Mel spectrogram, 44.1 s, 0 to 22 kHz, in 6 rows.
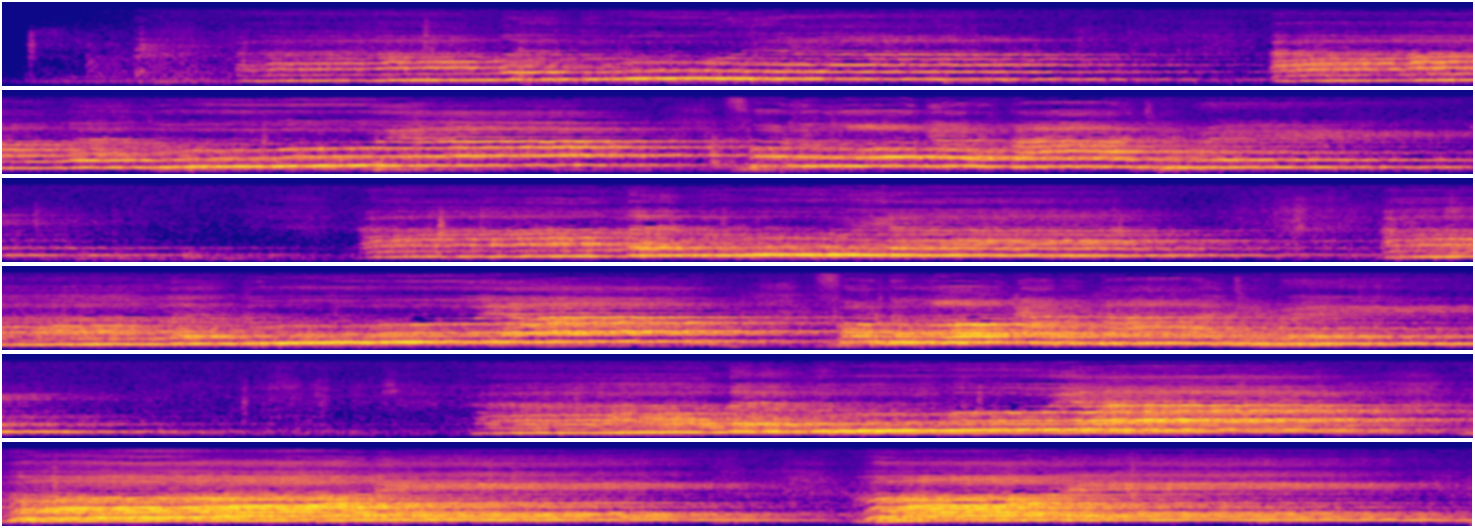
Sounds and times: Choir: 0:01.2 - 0:15.8, 0:16.5 - 0:30.6, 0:31.8 - 0:44.1.

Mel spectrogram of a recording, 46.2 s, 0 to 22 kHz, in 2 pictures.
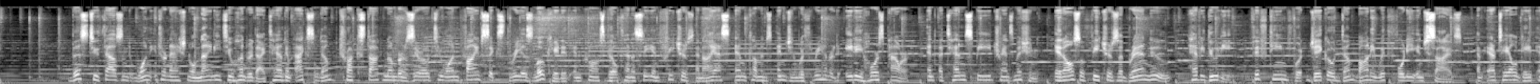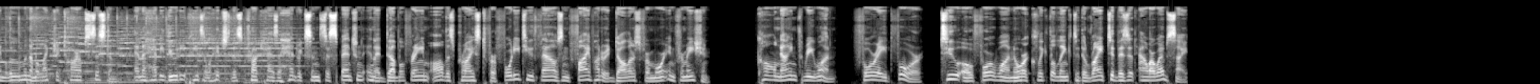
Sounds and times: Speech: 0:01.0 - 0:33.8, 0:34.5 - 0:41.0.

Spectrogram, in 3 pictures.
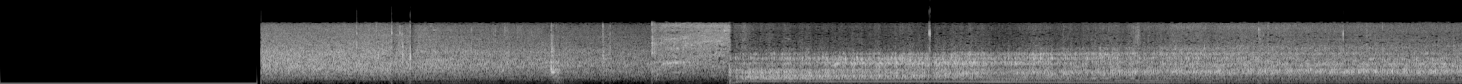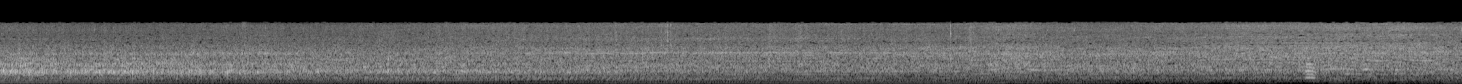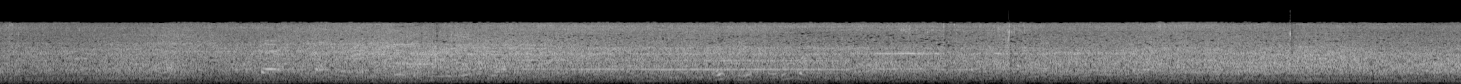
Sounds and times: Outside, urban or manmade: 0:02.6 - 0:43.8
Speech: 0:27.6 - 0:28.8, 0:31.8 - 0:34.3, 0:36.4 - 0:37.4.

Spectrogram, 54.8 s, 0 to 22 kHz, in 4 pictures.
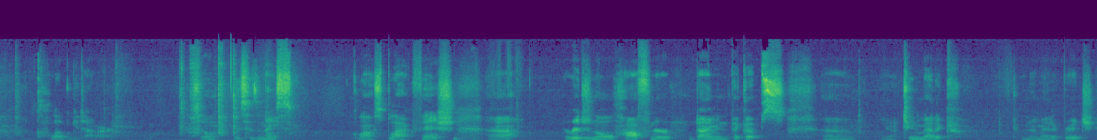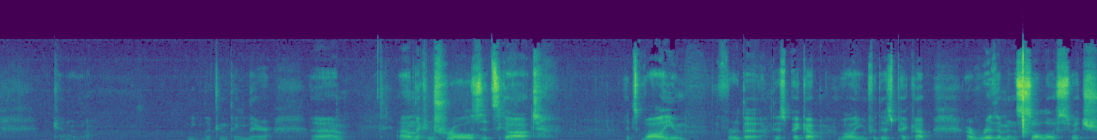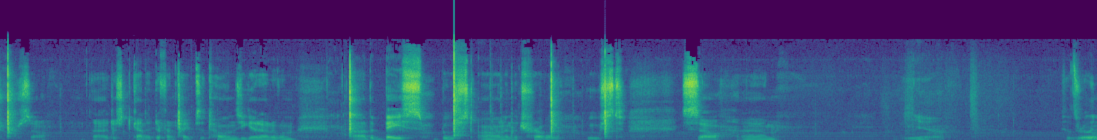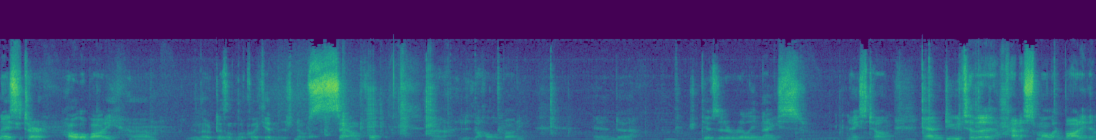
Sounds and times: Speech: 0:00.5 - 0:01.6, 0:02.4 - 0:03.8, 0:04.4 - 0:12.1, 0:12.7 - 0:13.7, 0:14.4 - 0:15.0, 0:16.0 - 0:18.1, 0:18.7 - 0:20.7, 0:21.6 - 0:31.2, 0:31.8 - 0:35.3, 0:36.0 - 0:37.3, 0:38.7 - 0:39.4, 0:40.7 - 0:47.8, 0:48.6 - 0:49.2, 0:49.8 - 0:54.8.

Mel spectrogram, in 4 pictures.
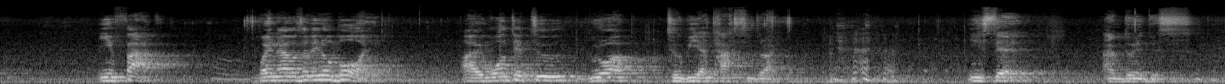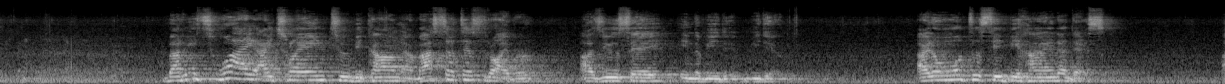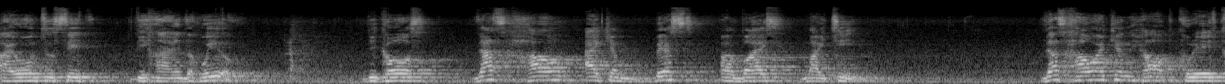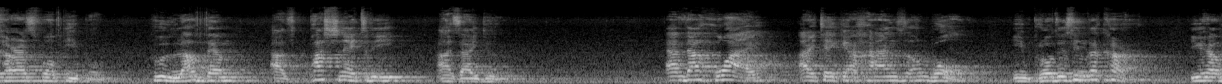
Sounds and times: Narration, monologue: 0:00.0 - 0:48.9
Male speech, man speaking: 0:01.0 - 0:01.8, 0:02.6 - 0:04.0, 0:04.6 - 0:08.0, 0:09.7 - 0:10.4, 0:11.0 - 0:12.0, 0:13.9 - 0:20.2, 0:21.4 - 0:23.4, 0:24.5 - 0:27.0, 0:28.2 - 0:33.2, 0:34.9 - 0:41.9, 0:43.4 - 0:48.9.

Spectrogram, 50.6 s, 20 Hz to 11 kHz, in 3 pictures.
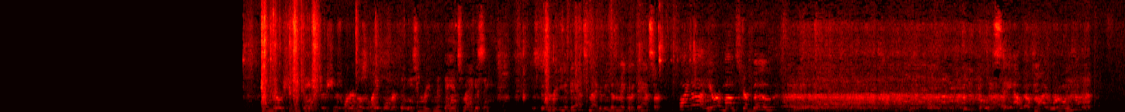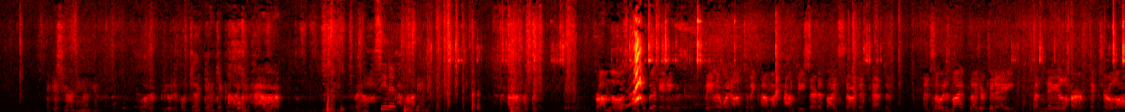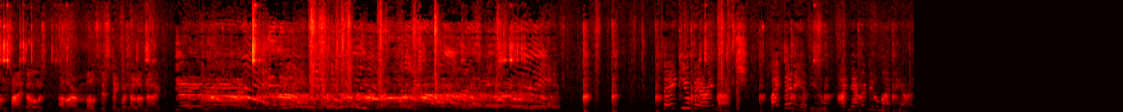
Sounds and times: Inside, small room: 0:03.6 - 0:47.5
Speech: 0:03.9 - 0:07.4, 0:08.0 - 0:11.7, 0:22.2 - 0:23.4, 0:25.8 - 0:38.9, 0:43.7 - 0:47.5
Bow-wow: 0:26.2 - 0:26.6
Yip: 0:26.2 - 0:26.6.

